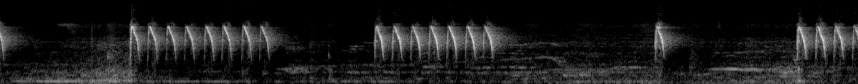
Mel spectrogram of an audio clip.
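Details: Young-bird tutor song from a vigorous bar-winged prinia: repeated bursts of seven or eight rapid, high descending chips separated by pauses of about a second, one isolated chip between, low background murmur.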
